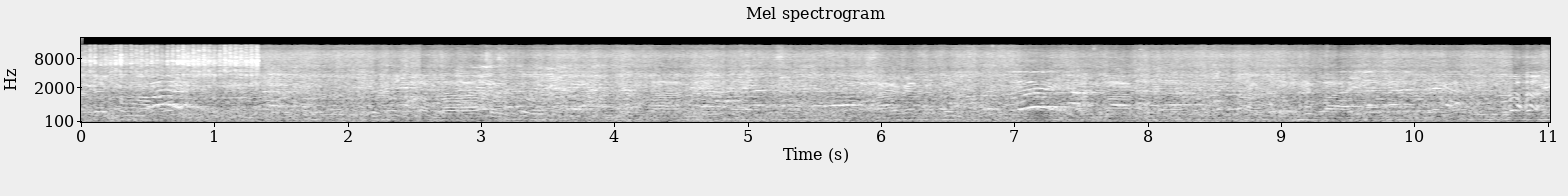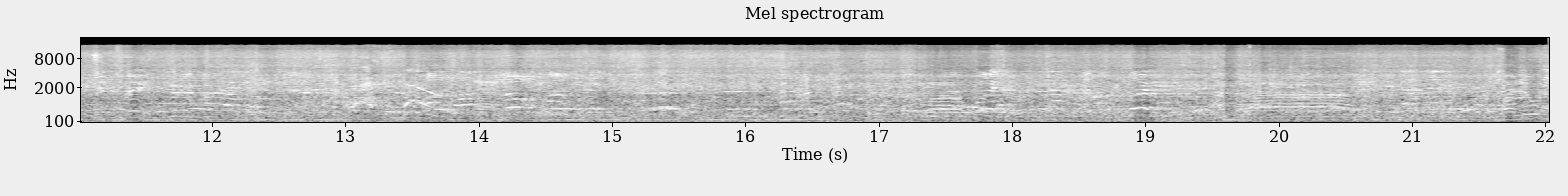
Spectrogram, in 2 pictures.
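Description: Many men and women chatter at once all around, busy and loud.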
